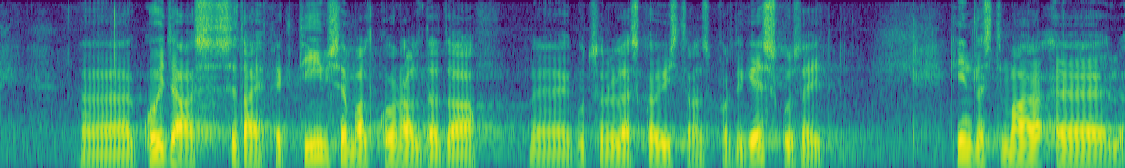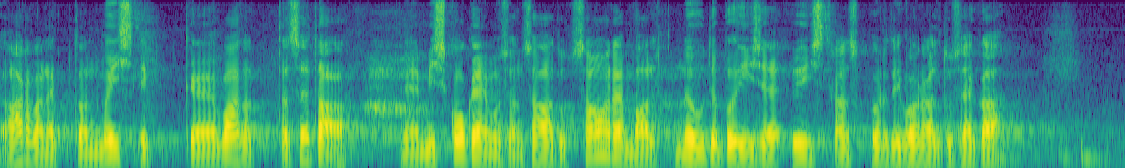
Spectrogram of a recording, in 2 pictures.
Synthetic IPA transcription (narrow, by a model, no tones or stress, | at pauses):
kujd̪̥ɑsːe̞d̪̥ɑe̞fe̞kt̪iːvse̞mɑlt̪̚ko̞rːɑld̪ɑd̪̥ɑ | kut̪sonyleskɑyhist̪rɑnspo̞rd̪̥ike̞skuse̞jd̪̥ | kind̪lɑst̪imɑ | ɑrvɑne̞t̪ːˑo̞nmɤjst̪lik | vɑːd̪̥ɑt̪ːɑse̞d̪ɑmisko̞ɡ̥e̞muso̞nsɑːd̪̥ud̪̥sɑːɾe̞mɑlnɤwd̪̥e̞pɤɦise̞ʔyhist̪rɑnspo̞rd̪iko̞rːɑld̪use̞ɡ̥ɑ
